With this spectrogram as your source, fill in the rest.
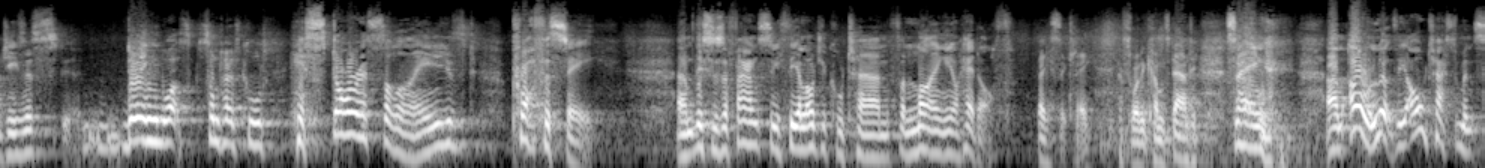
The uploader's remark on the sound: Talk with Q&A from Highfield Church Southampton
